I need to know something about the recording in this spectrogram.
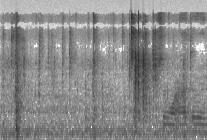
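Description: A few clicks and knocks of a plastic activator bottle and a spatula against plastic bowls while slime is mixed: one sharp knock shortly after the start and a quick run of clicks past the middle. Near the end a person hums one steady note.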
